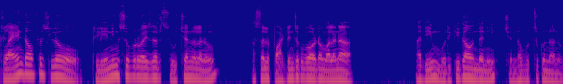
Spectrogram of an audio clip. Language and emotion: Telugu, sad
